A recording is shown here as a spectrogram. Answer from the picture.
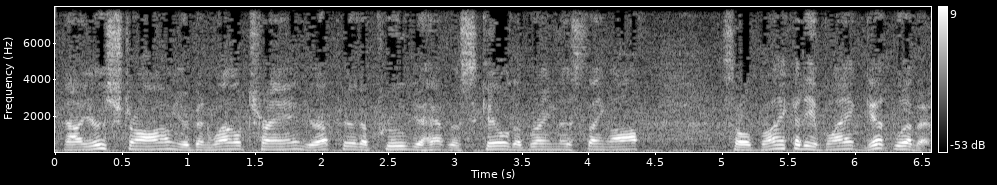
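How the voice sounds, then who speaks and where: Someone with an American accent talks at a fairly quick pace with ordinary pitch variation over noticeable background noise. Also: man. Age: 80s+. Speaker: World War II bomber pilot. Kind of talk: interview answer, personal war memories.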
